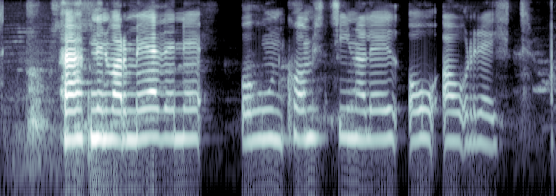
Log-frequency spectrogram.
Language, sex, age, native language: Icelandic, male, 11, Icelandic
